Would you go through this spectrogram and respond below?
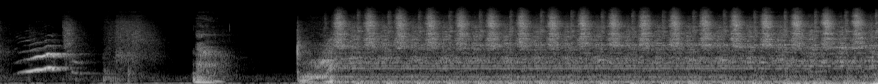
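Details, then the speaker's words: New Anyang 106 power hammer, just installed, bolts not yet tightened, back guard off, ram disengaged: after quiet start motor catches into even, rapid pumping pulse; idling normally. "So right now I've got it disengaged, so ram's not moving. It's just sitting there idling pretty much. So let it sit here and idle."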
